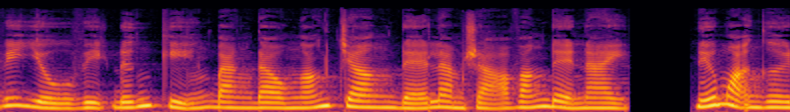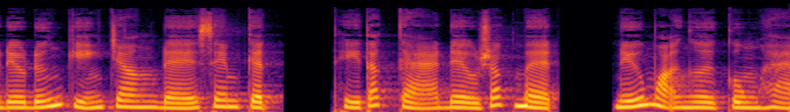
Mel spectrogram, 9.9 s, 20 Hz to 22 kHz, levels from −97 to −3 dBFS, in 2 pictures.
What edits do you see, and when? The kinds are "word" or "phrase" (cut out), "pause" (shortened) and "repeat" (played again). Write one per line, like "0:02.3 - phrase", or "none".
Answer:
none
